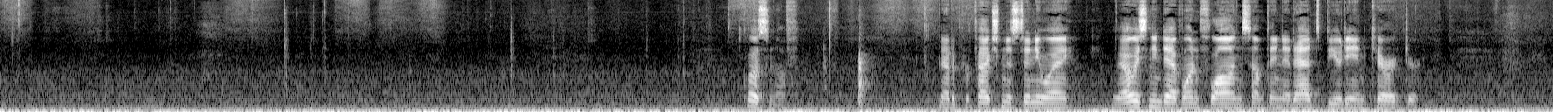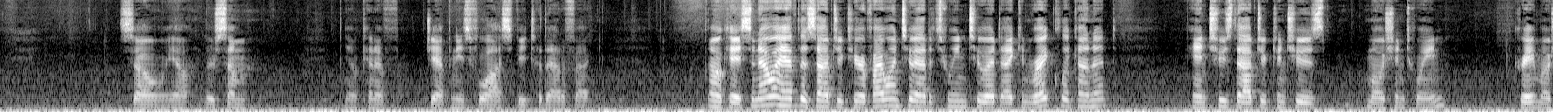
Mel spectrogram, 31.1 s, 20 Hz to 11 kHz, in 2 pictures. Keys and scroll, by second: 2.7 Right, 3.0 Right, 5.0 ,, 5.5 ', 6.3 ', 6.7 '.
